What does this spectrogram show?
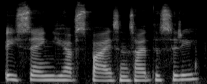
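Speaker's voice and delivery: ordinary talk, nothing marked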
